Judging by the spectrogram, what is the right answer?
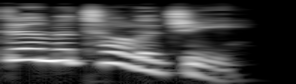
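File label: "dermatology", British English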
